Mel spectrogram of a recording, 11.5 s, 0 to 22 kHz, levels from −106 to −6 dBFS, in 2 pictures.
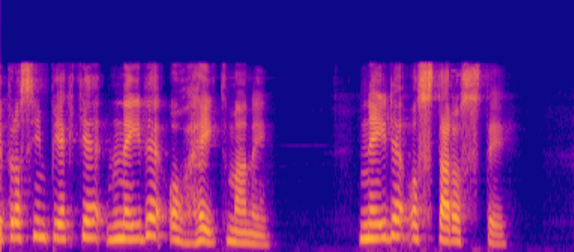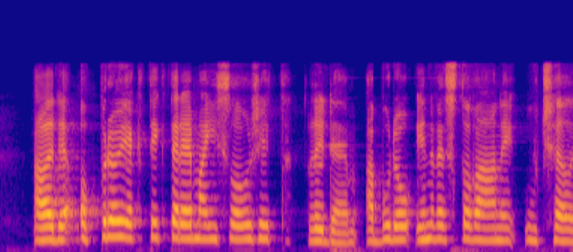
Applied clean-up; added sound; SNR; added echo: neural mask model DeepFilterNet 3.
